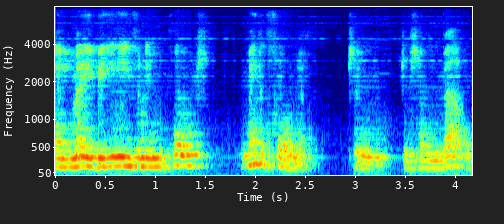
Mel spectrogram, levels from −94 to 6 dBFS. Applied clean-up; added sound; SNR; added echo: neural separator model SepFormer DNS4.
